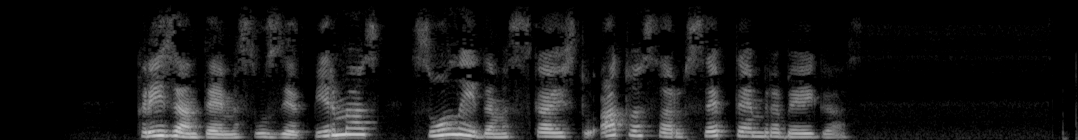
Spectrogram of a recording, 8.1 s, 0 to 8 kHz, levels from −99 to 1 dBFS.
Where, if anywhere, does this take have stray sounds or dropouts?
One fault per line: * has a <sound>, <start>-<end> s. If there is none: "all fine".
all fine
